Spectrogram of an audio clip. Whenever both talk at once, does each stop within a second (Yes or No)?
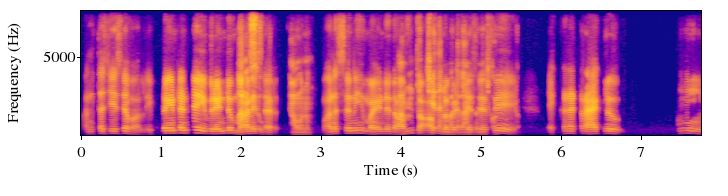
No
